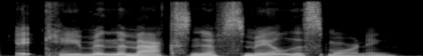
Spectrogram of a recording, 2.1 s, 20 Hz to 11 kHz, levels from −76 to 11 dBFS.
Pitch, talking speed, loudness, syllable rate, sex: 215 Hz, 225 wpm, -16 LUFS, 5.9 syllables/s, female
